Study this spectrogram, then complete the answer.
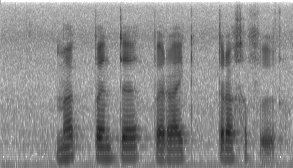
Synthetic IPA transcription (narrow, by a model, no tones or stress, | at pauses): mək̚pəntəb̥əɾɛjk | tɾəχəfṵːr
